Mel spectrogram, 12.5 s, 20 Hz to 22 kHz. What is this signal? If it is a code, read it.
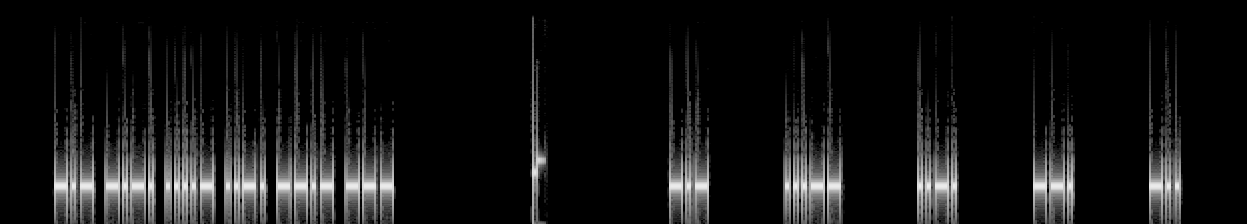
Morse code, heard as a keyed tone, about 28 wpm, spaced as for 15 wpm, 700 Hz. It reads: KC4FQO K3FGD
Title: USA Call Signs - 6x Character Spacing - 28wpm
